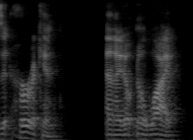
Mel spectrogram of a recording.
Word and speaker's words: Hurricane: There's a town here in Utah, and it's spelled hurricane, like the natural disaster or hurricane, but everyone pronounces it hurricane, and I don't know why.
